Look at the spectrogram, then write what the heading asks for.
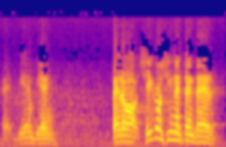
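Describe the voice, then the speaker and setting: An actor playing a dim, hapless police inspector in a radio comedy drama, husky and hesitant, stumbling over his words. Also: a little high, lively intonation, unhurried. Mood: bewildered. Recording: muffled old radio broadcast.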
